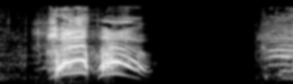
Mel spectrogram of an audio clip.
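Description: A child coughs loudly and close by, two harsh voiced bursts in quick succession, then a brief silence before another cough begins.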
